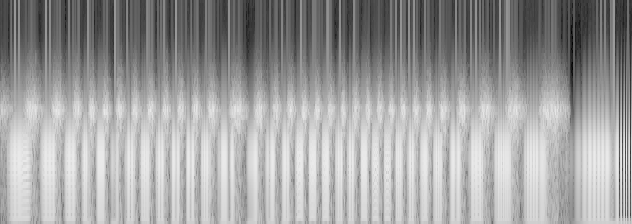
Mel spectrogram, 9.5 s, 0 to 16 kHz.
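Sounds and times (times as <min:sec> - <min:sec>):
laughing on a synthesizer: 0:00.1 - 0:08.9.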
